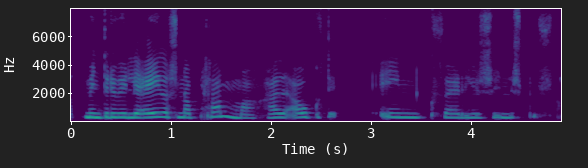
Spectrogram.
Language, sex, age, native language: Icelandic, female, 12, Icelandic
